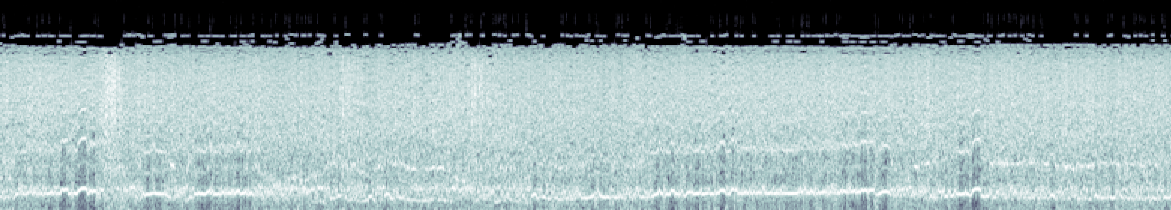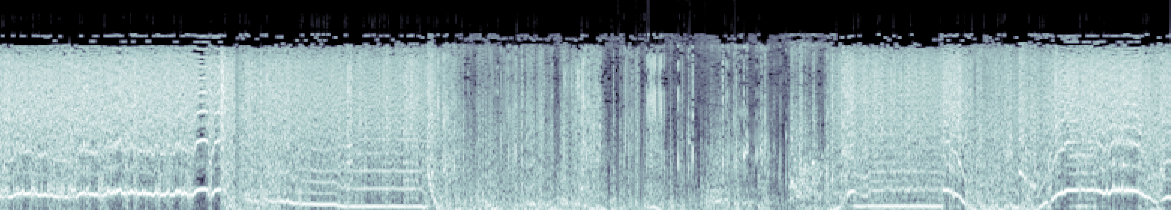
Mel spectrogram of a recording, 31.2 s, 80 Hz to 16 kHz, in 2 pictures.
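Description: Aquacraft brushless electric motor of an RC model boat whining at speed, its pitch wavering with the throttle, over heavy rushing noise from an onboard camera. About 18 s in the motor winds down in steps and runs slowly and unevenly, then winds back up near the end.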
